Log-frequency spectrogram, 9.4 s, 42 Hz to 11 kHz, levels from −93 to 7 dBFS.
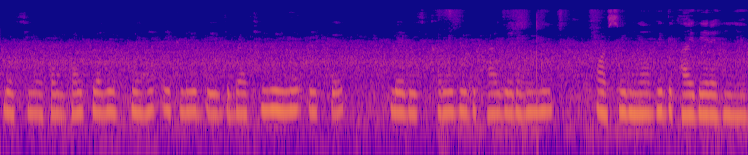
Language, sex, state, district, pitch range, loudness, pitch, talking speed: Hindi, female, Goa, North and South Goa, 195-205 Hz, -36 LUFS, 200 Hz, 165 wpm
